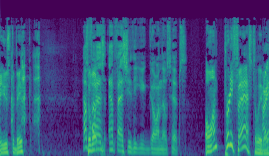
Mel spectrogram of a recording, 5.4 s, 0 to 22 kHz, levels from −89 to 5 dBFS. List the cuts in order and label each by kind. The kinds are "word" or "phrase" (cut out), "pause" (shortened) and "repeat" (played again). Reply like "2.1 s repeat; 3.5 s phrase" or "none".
none

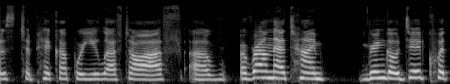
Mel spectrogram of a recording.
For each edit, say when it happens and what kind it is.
none

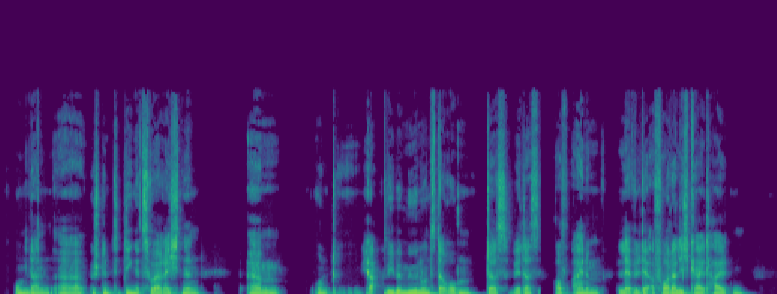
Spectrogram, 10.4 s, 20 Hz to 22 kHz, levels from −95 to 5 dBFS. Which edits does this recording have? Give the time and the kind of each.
5.1 s word; 7.2 s word

